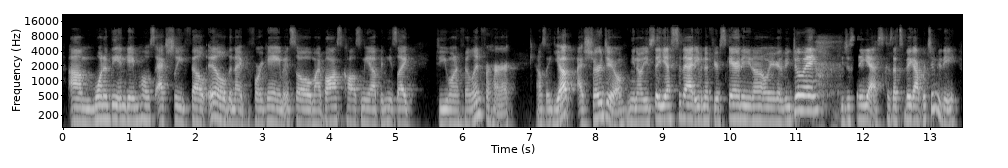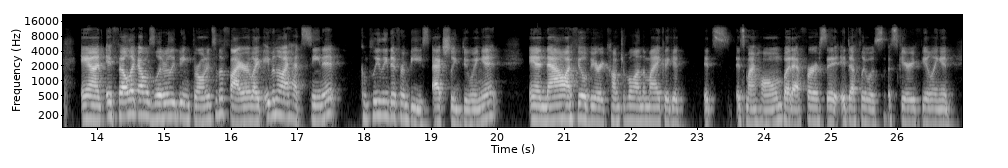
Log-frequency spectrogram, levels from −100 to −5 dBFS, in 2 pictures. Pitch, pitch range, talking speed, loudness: 145 Hz, 135-160 Hz, 265 wpm, -30 LUFS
